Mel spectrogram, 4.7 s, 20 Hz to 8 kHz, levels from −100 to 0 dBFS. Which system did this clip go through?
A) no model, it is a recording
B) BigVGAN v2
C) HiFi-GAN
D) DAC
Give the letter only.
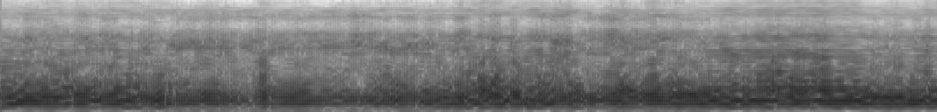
C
